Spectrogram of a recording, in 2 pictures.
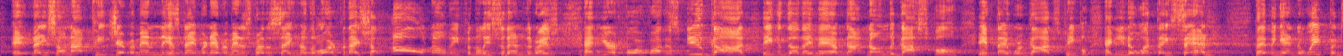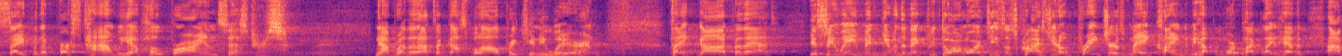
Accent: Atlanta, Georgia, United States; I said, well, I'm from Atlanta. I got to straighten the rappers out first before I can work on Hollywood. You know, when you're from Atlanta, you can't throw stones too hard.

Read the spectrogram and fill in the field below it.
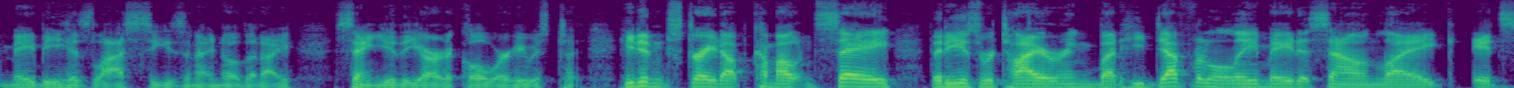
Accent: Canada; as a couple Canadian comics

